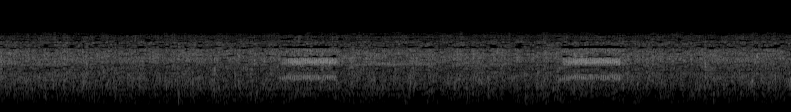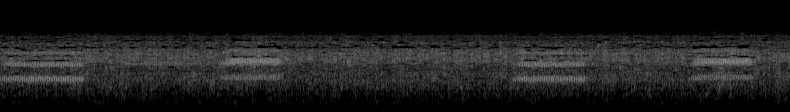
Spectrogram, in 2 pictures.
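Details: At night in a backyard where deer feed, frogs call from all around: a constant hissing chorus, with louder two-pitched tonal calls standing out roughly every two and a half seconds.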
